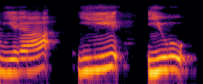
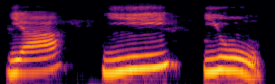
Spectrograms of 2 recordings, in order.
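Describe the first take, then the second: First: Each syllable is cut off with a glottal catch. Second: Each syllable fades out without a glottal catch. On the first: The speaker calls it wrong. "Jangan ya, i, yu. Nah, seperti ada hamzah di belakangnya" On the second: The speaker calls it right. "Sampai berhenti sendiri. Jangan diberhentikan"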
